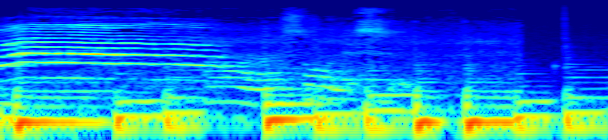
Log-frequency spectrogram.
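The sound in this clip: An angry cat meows loudly. A long drawn-out cry falls in pitch, then shorter wavering meows follow, with a person talking alongside.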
